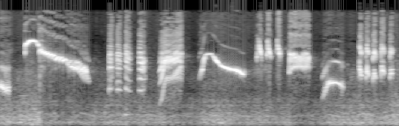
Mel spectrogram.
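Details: Lure recording of Asian pied starling song for young birds: long falling whistles alternate with harsh buzzy bursts and quick clipped notes, bright and high-pitched with no background noise.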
